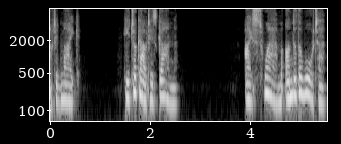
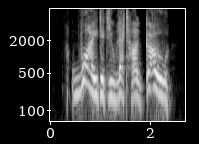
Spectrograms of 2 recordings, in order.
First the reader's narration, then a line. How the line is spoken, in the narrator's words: Mike was shouting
